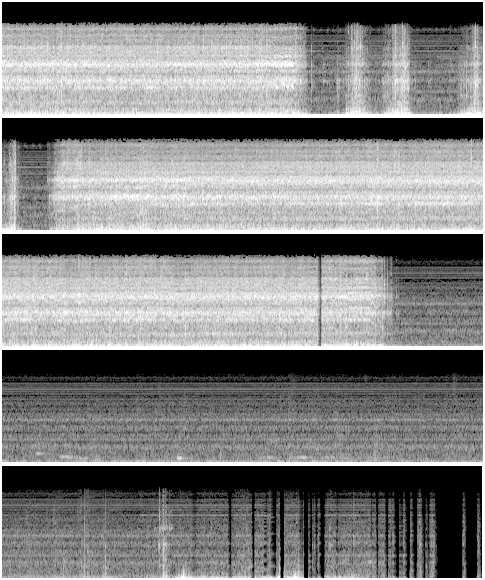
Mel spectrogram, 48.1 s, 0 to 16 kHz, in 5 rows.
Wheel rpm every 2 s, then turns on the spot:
110, 110, 100, 10, 10, 80, 110, 110, 110, 120, 110, 110, 110, 30, 0, 0, 0, 0, 0, 0, 0, 0, 0, 0.
6-8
